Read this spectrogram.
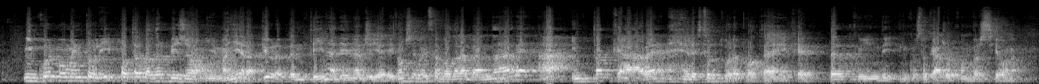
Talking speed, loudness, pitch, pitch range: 165 wpm, -11 LUFS, 140 Hz, 120-170 Hz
